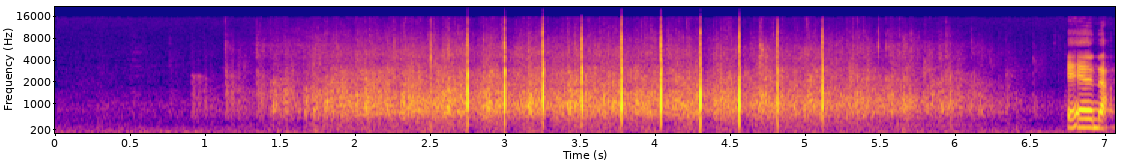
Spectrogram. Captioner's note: applause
